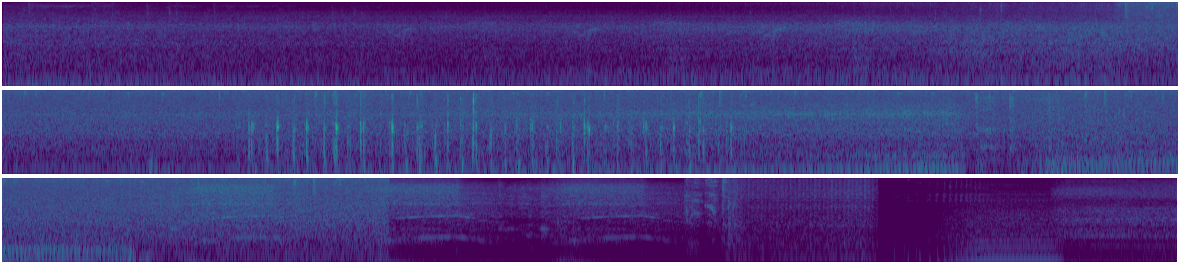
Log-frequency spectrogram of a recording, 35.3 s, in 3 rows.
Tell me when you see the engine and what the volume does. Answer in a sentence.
You can hear the engine from 0.0 to 35.2 s, getting louder then quieter.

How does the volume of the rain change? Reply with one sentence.
The loudness of the rain goes up.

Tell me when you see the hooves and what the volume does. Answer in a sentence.
The hooves can be heard from 14.1 to 19.3 s, at a steady volume.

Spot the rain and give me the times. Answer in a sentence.
The rain can be heard from 0.0 to 27.4 s.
